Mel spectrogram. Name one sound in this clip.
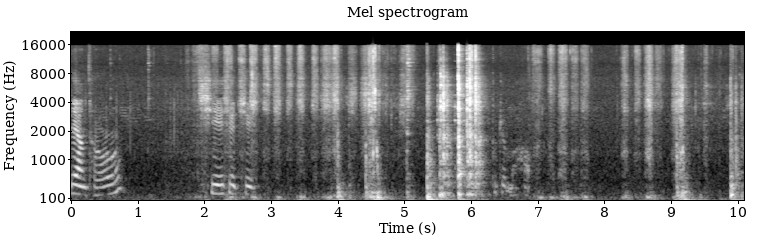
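A knife chops through a pineapple on a wooden board.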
